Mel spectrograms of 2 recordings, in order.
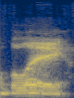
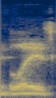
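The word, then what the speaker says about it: Blais: The guy who came out of nowhere, and I got the name right finally after so many people like found out how to say it today. Samuel Blay. I'll say Blaze because it just sounds better. But Samuel Blay.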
